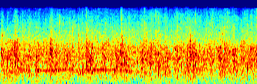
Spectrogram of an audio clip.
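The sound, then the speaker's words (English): A crowd breaks into steady, dense applause, many hands clapping at once in a continuous wash of sound that holds at an even loudness throughout. “Jesus, those seals. Clapping for the fish.”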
